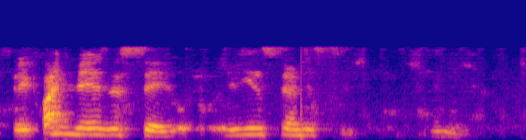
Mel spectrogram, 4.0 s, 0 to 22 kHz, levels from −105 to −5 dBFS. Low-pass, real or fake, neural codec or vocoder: 5.4 kHz; fake; codec, 24 kHz, 0.9 kbps, WavTokenizer, medium speech release version 2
